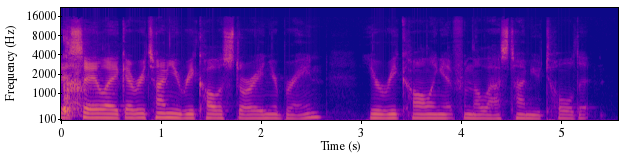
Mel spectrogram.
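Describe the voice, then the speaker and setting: At a fairly quick pace, a man talks in a medium pitch with monotone, flat intonation. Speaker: host's husband. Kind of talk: casual chat.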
